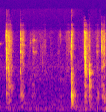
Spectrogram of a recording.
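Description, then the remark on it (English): A deck of cards, sticking together from not being used in a while, being shuffled: about six crisp, papery slaps and flutters in uneven bursts, a couple of them louder, with faint handling noise in between and no voices. “These are sticking together because I haven't used them in a while. I'm like, okay, y'all, come on. Shuffle for mama.”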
